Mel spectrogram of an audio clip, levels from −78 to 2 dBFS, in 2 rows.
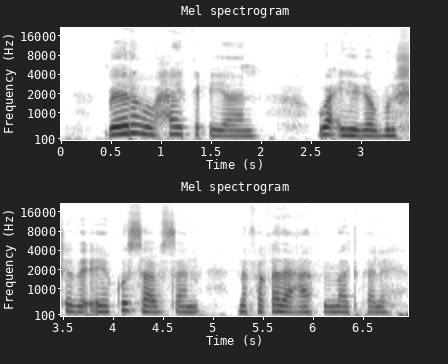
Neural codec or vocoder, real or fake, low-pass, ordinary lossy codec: none; real; none; none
